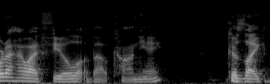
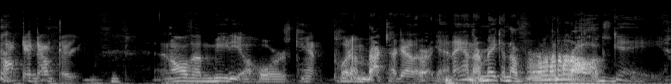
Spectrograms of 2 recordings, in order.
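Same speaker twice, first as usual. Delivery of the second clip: ranting put-on radio-host voice, much louder; 7 dB louder than usual. Saying it was not a military spoof but a conspiracy rant, Alex Jones impression. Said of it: "That's my Alex Jones voice".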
